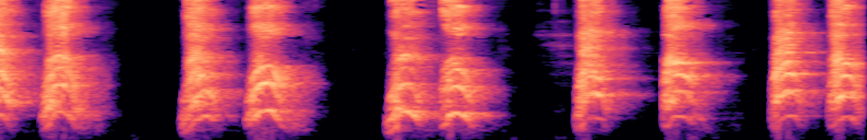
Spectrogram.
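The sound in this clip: A human voice imitates a dog barking, giving five quick pairs of sharp, mid-pitched barks, ten in all, each pair separated by brief silence.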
